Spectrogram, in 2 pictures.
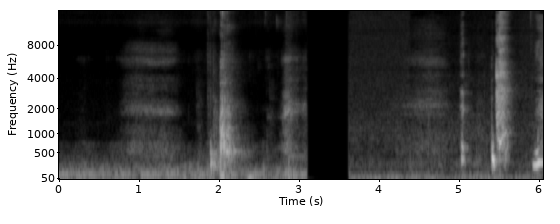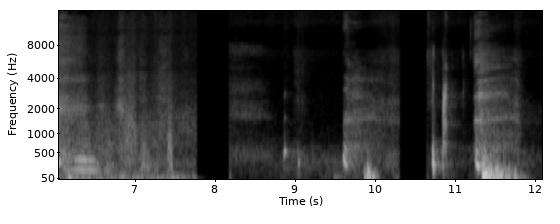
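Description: Several abrupt, explosive sneeze-like bursts separated by short pauses and background sound; repeated sneezing.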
